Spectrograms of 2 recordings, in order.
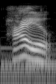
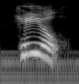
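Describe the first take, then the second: First: The name is said with a German accent. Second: The name is said with an English accent. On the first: "say it with a German accent" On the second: "Oh god, no"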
